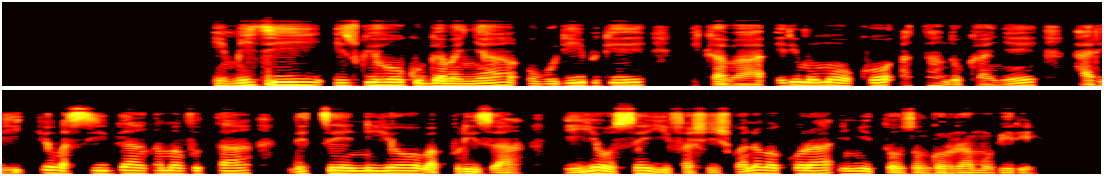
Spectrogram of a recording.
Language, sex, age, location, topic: Kinyarwanda, male, 25-35, Kigali, health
